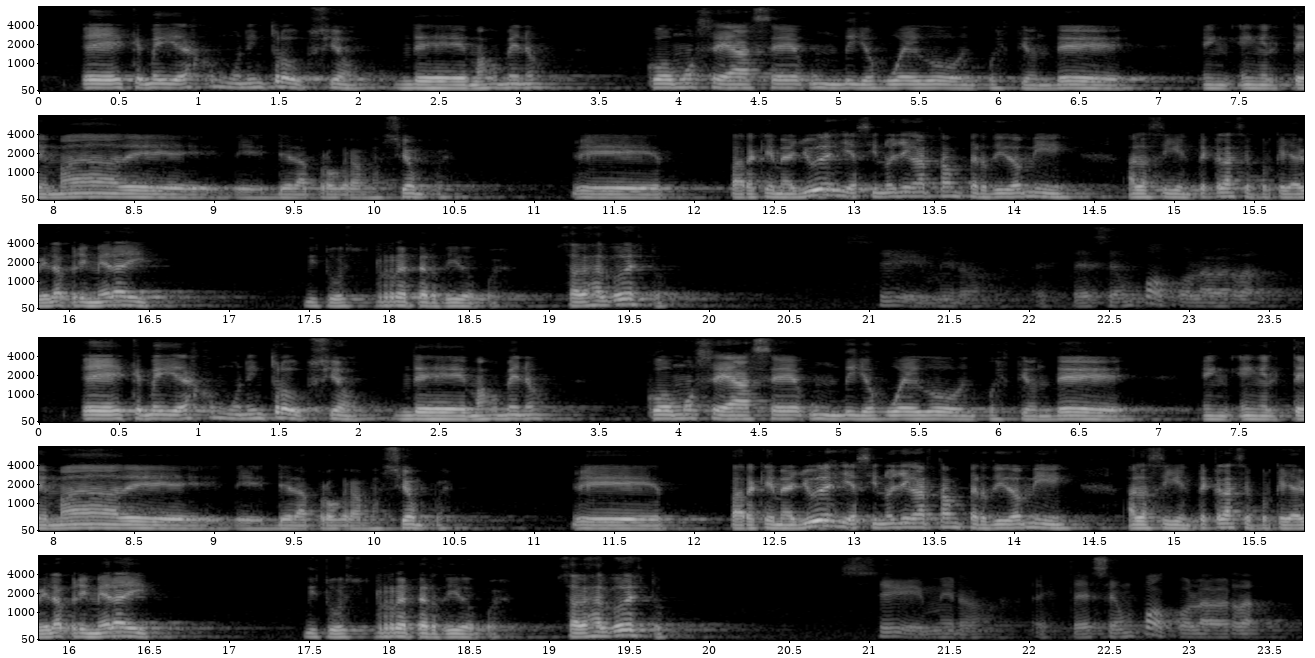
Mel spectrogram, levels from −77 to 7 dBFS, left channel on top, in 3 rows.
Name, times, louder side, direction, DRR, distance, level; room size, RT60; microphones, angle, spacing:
voice 1, 0.3-3.2 3.8-6.8 7.3-10.5 11.2-11.8 12.2-14.4 14.7-16.6 17.5-18.7 19.1-19.7, right 2 dB, 15° right, 15 dB, 0.3 m, -26 dB
voice 2, 20.8-23.4, right 3 dB, 60° right, 11 dB, 0.8 m, -40 dB
10.5 x 5.7 x 7.2 m, 1.2 s
head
